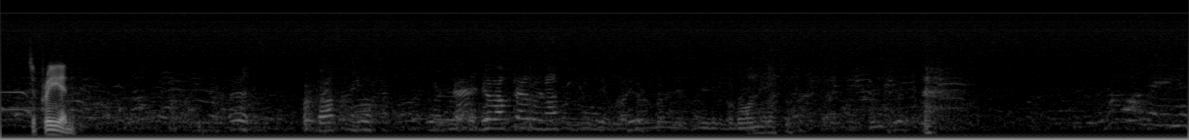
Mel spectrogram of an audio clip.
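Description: A crowd of spectators shouts and calls out nearby.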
